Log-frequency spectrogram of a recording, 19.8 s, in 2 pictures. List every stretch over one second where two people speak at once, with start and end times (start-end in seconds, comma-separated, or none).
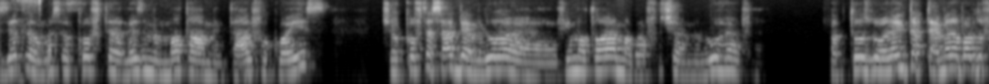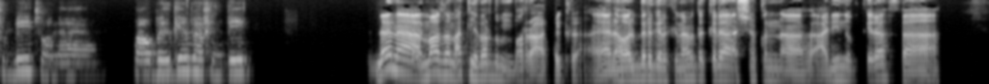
none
